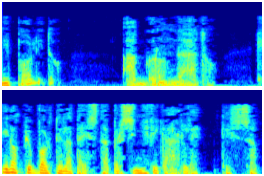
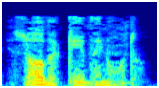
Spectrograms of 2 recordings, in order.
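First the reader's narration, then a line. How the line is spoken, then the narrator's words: Gloomy, dark voice. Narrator (Italian): aggiunse con voce cupa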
